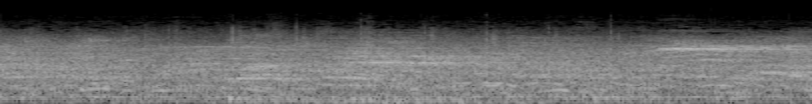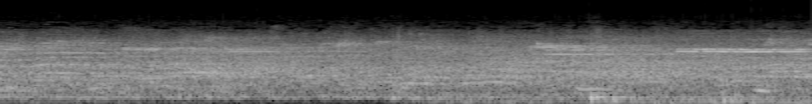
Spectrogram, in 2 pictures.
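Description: A volleyball is struck with a thud.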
